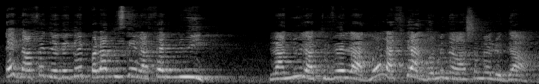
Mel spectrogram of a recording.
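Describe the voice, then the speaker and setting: A woman's voice: high-pitched, fairly quick, slight background noise. A woman streaming live, giving relationship advice emphatically, laughing often and repeating her key phrases. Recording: echoey room.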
